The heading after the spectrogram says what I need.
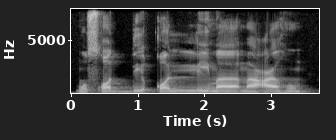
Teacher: صاد کو موٹا ادا کرنا ہے، قاف کو موٹا ادا کرنا ہے ، اور یہاں نون تنوین کا ادغام ہے لیکن بلا غنہ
